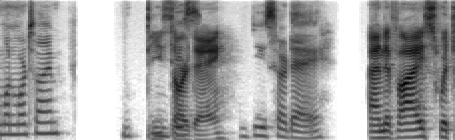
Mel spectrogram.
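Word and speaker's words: De Sardet: Desarde.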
